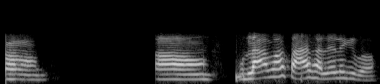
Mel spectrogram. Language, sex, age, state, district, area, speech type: Assamese, female, 18-30, Assam, Dhemaji, urban, conversation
